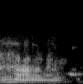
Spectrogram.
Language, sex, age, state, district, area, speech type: Sindhi, male, 60+, Uttar Pradesh, Lucknow, rural, conversation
